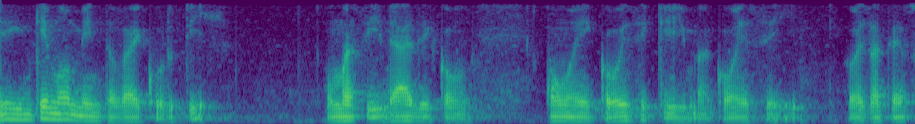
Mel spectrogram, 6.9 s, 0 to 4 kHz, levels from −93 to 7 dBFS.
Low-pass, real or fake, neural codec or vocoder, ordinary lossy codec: 3.6 kHz; fake; codec, 24 kHz, 0.9 kbps, WavTokenizer, medium speech release version 2; none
